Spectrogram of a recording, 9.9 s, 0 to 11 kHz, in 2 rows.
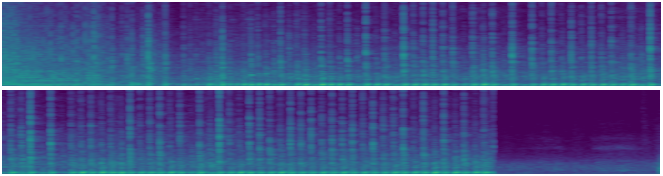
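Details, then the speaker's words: Predator 212cc go-kart engine, governor removed, after swapping to heavier Honda 18lb valve springs, on jack stands: steady fast even firing, then cuts off cleanly; sounds healthy. "right so before I wrap up fire it up good sounds good runs good"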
